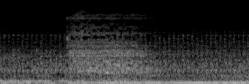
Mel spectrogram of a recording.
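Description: The Land Rover Discovery 1's 300Tdi four-cylinder turbo-diesel engine running steadily, getting a little louder from about half a second in. A short rushing noise comes over it about a second in and lasts under a second.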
